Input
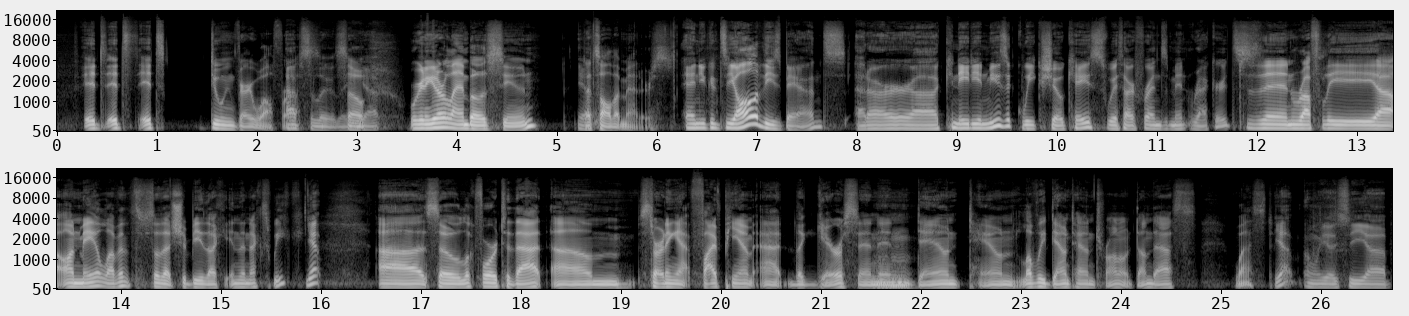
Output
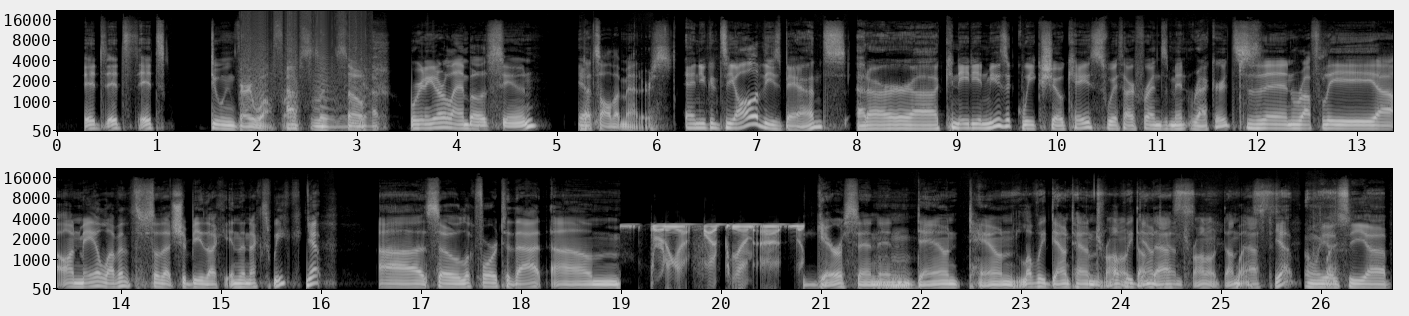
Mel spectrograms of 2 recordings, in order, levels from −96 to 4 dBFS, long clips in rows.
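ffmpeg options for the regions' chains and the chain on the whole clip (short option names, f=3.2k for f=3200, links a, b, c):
-filter_complex "[0:a]asettb=1/sr,asplit=3[a][b][c];[a]atrim=end=1.824[d];[b]atrim=start=1.82:end=3.16,asetpts=PTS-STARTPTS,afade=t=in:d=0.004:c=qsin,afade=t=out:st=1.336:d=0.004:c=qsin,aeval=exprs='val(0)+0.5*0.0282*sgn(val(0))':c=same,equalizer=f=620:w=7.3:g=-10,agate=range=-13dB:threshold=-29dB:ratio=16:release=100:detection=peak[e];[c]atrim=start=3.156[f];[d][e]acrossfade=d=0.004:c1=hsin:c2=qsin[g];[g][f]acrossfade=d=0.004:c1=qsin:c2=hsin,asettb=1/sr,asplit=3[h][i][j];[h]atrim=end=4.224[k];[i]atrim=start=4.22:end=5.24,asetpts=PTS-STARTPTS,afade=t=in:d=0.004:c=qsin,afade=t=out:st=1.016:d=0.004:c=qsin,highpass=210,equalizer=f=4.7k:t=o:w=1.7:g=-5.5[l];[j]atrim=start=5.236[m];[k][l]acrossfade=d=0.004:c1=hsin:c2=qsin[n];[n][m]acrossfade=d=0.004:c1=qsin:c2=hsin,asettb=1/sr,asplit=3[o][p][q];[o]atrim=end=18.994[r];[p]atrim=start=18.99:end=20.83,asetpts=PTS-STARTPTS,afade=t=in:d=0.004:c=qsin,afade=t=out:st=1.836:d=0.004:c=qsin,aeval=exprs='if(lt(val(0),0),0.708*val(0),val(0))':c=same,lowpass=f=2.8k:t=q:w=0.5098,lowpass=f=2.8k:t=q:w=0.6013,lowpass=f=2.8k:t=q:w=0.9,lowpass=f=2.8k:t=q:w=2.563,afreqshift=-3300[s];[q]atrim=start=20.826[t];[r][s]acrossfade=d=0.004:c1=hsin:c2=qsin[u];[u][t]acrossfade=d=0.004:c1=qsin:c2=hsin,asettb=1/sr,asplit=3[v][w][x];[v]atrim=end=22.804[y];[w]atrim=start=22.8:end=26.27,asetpts=PTS-STARTPTS,afade=t=in:d=0.004:c=qsin,afade=t=out:st=3.466:d=0.004:c=qsin,equalizer=f=9.5k:t=o:w=0.41:g=14.5,aecho=1:1:874:0.422,atrim=end_sample=153027[z];[x]atrim=start=26.266[aa];[y][z]acrossfade=d=0.004:c1=hsin:c2=qsin[ab];[ab][aa]acrossfade=d=0.004:c1=qsin:c2=hsin,agate=range=-31dB:threshold=-46dB:ratio=16:detection=peak,acompressor=threshold=-24dB:ratio=6,alimiter=level_in=0.5dB:limit=-24dB:level=0:latency=1:release=267,volume=-0.5dB,volume=8.5dB"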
